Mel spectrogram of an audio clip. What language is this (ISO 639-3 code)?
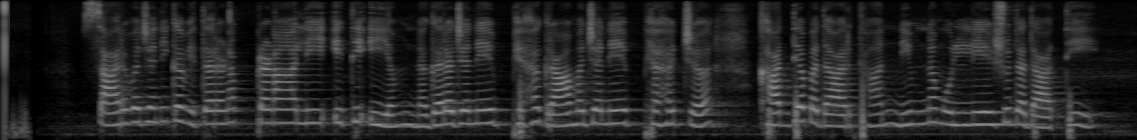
san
